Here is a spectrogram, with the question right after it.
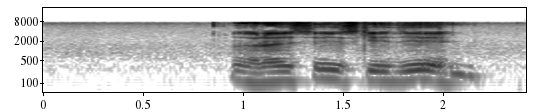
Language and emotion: Russian, neutral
